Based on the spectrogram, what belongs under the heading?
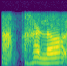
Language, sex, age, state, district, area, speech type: Malayalam, female, 18-30, Kerala, Kottayam, rural, conversation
